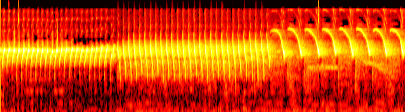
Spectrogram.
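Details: Singing canary for training other songbirds: a clear steady whistle merges into a rapid buzzy trill, then shifts to a series of distinct downward-swept notes about three per second.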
